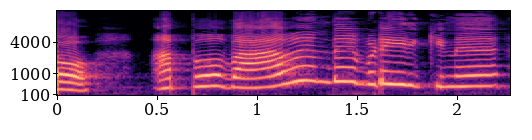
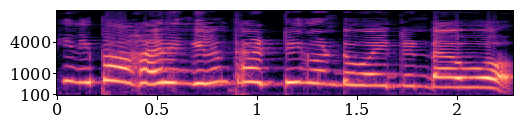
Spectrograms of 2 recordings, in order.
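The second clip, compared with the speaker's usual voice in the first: crying out, sobbing. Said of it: "നീ കരയല്ലേ".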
